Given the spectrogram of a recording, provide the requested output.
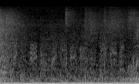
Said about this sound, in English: Silly dog to go nuts in the background there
